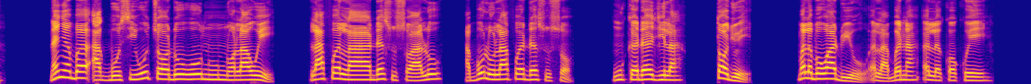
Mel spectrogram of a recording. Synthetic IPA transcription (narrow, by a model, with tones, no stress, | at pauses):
nɛ̃˦ɲɛ̃˦bɛ˦ʔa˨ɡ͡bo˨si˨wo˦t͡ʃɔ˦ɖo˦wo˦nũ˦nɔ̃˨la˦wo˦ḛ˨ | la˦ɸɛ˦l̃ã˨ɖɛ˦su˨sɔ˨a˨lo˦ | a˨bo˦lo˨la˦ɸɛ˦ɖɛ˦su˨sɔ̰˨ | ŋũ˦kɛ˦ɖɛ˦ɛ˦d͡ʑi˦la˦ | t̪ɔ˦d͡ʒo˨ḛ˨ | mɛ̃˦lɛ˦bɛ˦wo˦a˦ɖu˨i˨o̰˨ɛ̰˦la̰˨bɛ˦nã˦ɛ̰˦lɛ˨kɔ˦kɔ˦e˦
